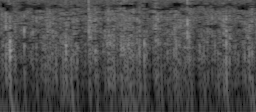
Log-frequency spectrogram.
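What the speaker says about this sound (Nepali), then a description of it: "असिना झरेछ" Hailstones falling heavily near a mountain cattle shed, a dense, continuous pattering and rattling on the surfaces close by, with no voices.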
